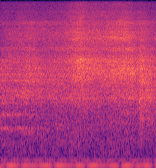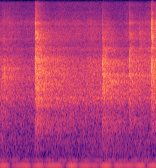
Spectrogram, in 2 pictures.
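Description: Ice hockey play on rink ice: skates scraping in swelling patches, one sharp loud crack about four seconds in and a few lighter knocks near the end, over a steady low hum.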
